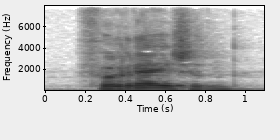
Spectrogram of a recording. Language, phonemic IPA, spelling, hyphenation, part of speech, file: Dutch, /vərˈrɛi̯.zə(n)/, verrijzen, ver‧rij‧zen, verb, Nl-verrijzen.ogg
- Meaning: to arise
